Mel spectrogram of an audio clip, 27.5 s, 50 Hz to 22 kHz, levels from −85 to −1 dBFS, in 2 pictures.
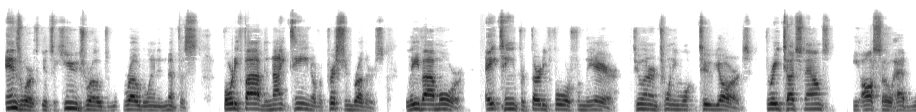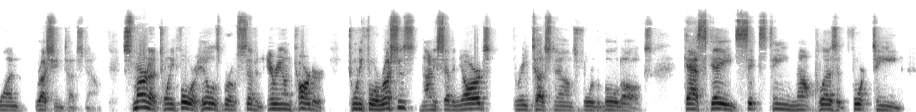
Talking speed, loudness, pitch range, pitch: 115 wpm, -18 LUFS, 145-180 Hz, 165 Hz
